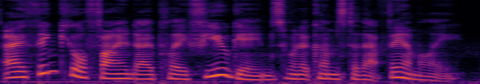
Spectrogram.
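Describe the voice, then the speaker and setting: A woman voicing a composed, wry, probing man of an old wizard family, with a smooth, measured manner in audiobook dialogue. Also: extremely low pitch, sing-song.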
